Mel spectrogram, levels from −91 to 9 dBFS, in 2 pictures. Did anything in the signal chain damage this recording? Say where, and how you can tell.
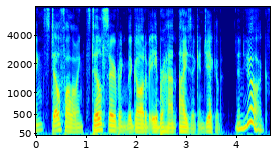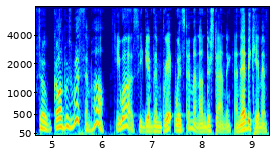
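No, nothing in the chain damaged this.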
